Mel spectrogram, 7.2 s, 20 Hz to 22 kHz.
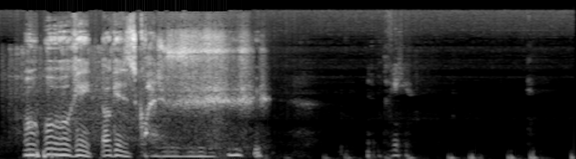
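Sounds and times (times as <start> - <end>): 
brief burst of louder noise: 0.0 - 4.0
speech: 0.3 - 3.5, 5.0 - 5.2
deep heartbeat thumps in lub-dub rhythm: 3.4 - 7.1.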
